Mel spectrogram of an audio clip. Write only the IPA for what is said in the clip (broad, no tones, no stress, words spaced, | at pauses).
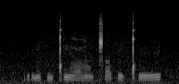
rẽpũǃẽ ʕɑ̃ǁɑpe ǃø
